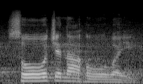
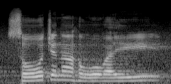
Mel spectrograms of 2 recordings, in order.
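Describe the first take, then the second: The two takes are said the same way.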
